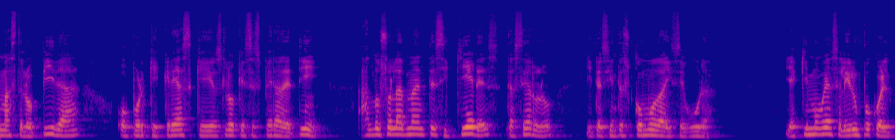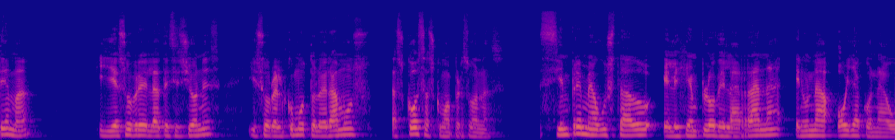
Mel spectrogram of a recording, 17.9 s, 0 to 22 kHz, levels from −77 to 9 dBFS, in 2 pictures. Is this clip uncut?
no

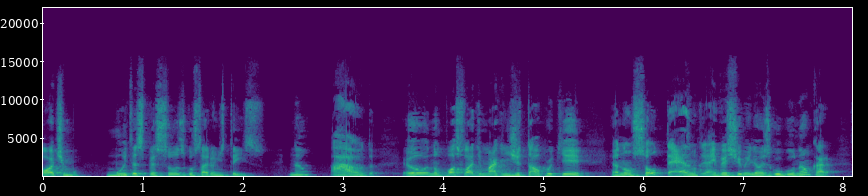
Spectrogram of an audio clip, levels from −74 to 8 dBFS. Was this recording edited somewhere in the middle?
yes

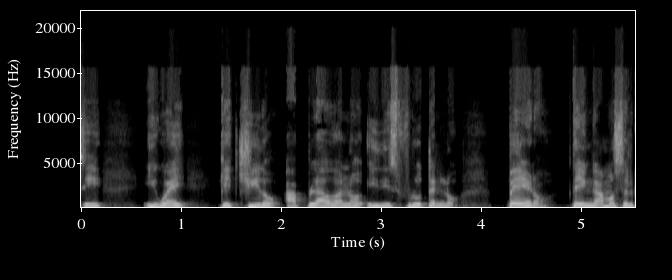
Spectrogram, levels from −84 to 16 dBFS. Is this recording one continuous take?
no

